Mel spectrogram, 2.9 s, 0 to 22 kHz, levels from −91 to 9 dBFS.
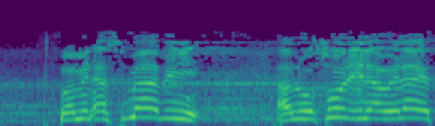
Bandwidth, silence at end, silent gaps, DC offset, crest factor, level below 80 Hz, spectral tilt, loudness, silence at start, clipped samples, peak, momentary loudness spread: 8 kHz; 0 s; none; under 0.1%; 14 dB; -54 dBFS; -1 dB/octave; -19 LUFS; 0 s; under 0.1%; -6 dBFS; 12 LU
